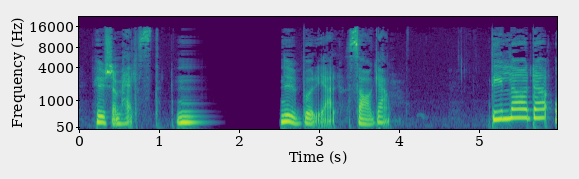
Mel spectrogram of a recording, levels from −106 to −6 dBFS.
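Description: At 1.29 s the sound stops moving forward and a call audio freeze begins. The last moment is stretched into a fading buzz. For about 0.82 s of the gap there is silence. Playback resumes at 2.54 s, exactly where it left off. Nothing seems to be lost. Instead, about 1.2 s has been inserted, and everything after it runs that much late. The likely cause is delayed packets draining the jitter buffer.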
